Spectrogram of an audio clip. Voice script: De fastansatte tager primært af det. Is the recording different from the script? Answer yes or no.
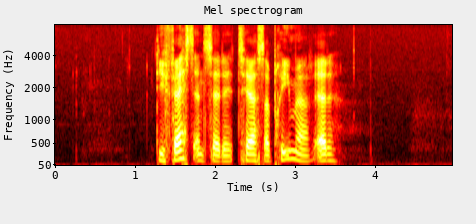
yes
